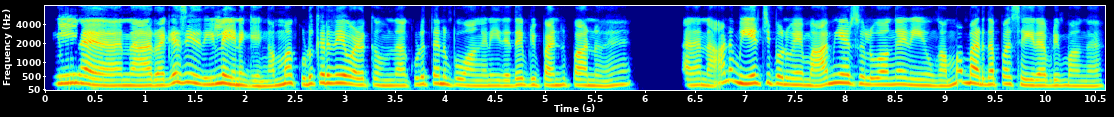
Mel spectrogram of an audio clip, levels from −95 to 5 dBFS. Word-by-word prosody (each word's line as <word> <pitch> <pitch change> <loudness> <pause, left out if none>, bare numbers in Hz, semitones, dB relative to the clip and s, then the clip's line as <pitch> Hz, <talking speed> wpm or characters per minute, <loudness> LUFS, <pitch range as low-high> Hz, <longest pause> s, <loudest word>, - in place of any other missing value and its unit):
இல்ல, 280 0 +3 0.4
நான் 195 +1 +2
ரகசியம் 295 +8 +1
அது 230 - -2
இல்ல. 275 +2 +5
எனக்கு 200 -5 0
எங்க 175 +1 -3
அம்மா 245 +7 +2
குடுக்குறதே 280 +4 +2
வழக்கம் 215 -3 -2
தான். 195 -1 -3
குடுத்து 240 +2 -5
அனுப்புவாங்க, 210 -6 -2
நீ 190 - -3
இத, 185 - -4
இத 215 - -1
இப்பிடி 215 0 -5
பண்ணப்பான்னு. 200 -2 -1 0.9
ஆனா, 205 0 -2
நானும் 315 - -2
முயற்சி 275 +1 +4
பண்ணுவேன், 230 -4 0
என் 205 - -2
மாமியார் 275 +7 +2
சொல்லுவாங்க, 230 -1 -1
நீ - - 0
உங்க 185 0 -4
அம்மா 230 - -2
மாரிதாம்ப்பா 245 -1 +1
செய்யுற 200 -2 0
அப்பிடிம்பாங்க. 185 -2 -5
220 Hz, 175 wpm, -22 LUFS, 195-260 Hz, 0.9 s, இல்ல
